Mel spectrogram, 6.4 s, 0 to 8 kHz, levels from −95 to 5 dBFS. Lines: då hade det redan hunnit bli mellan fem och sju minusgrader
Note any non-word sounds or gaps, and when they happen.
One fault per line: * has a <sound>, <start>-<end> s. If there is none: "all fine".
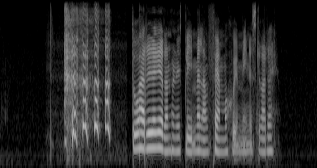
* has a laugh, 1.3-2.2 s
